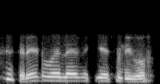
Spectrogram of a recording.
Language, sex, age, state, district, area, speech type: Odia, male, 30-45, Odisha, Nabarangpur, urban, conversation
